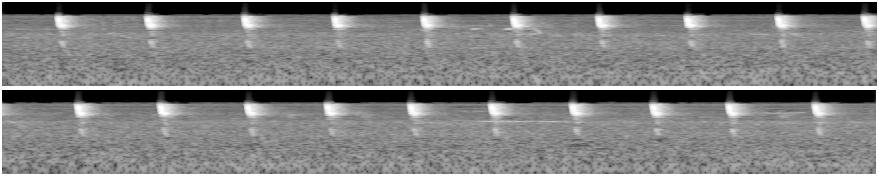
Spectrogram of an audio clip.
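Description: A chipmunk gives sharp, high chips, repeated steadily a little faster than once per second.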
